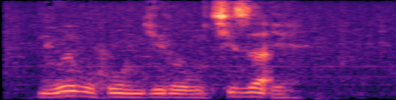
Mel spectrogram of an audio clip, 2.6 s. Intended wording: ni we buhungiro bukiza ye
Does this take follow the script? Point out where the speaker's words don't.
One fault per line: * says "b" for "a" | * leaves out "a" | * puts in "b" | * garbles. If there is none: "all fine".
all fine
